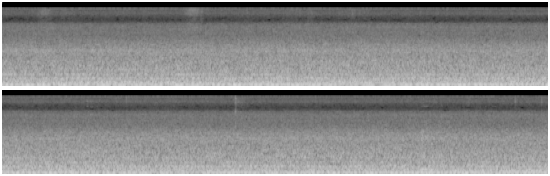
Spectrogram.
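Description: Steady low machine hum with an even hiss of moving air, unchanging throughout.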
